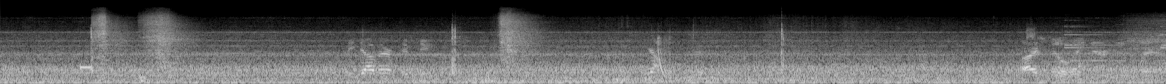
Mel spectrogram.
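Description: Metal couplings clank and knock as the cars move.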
